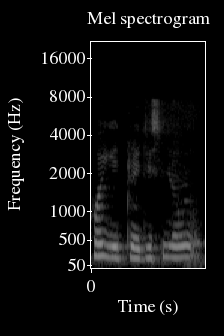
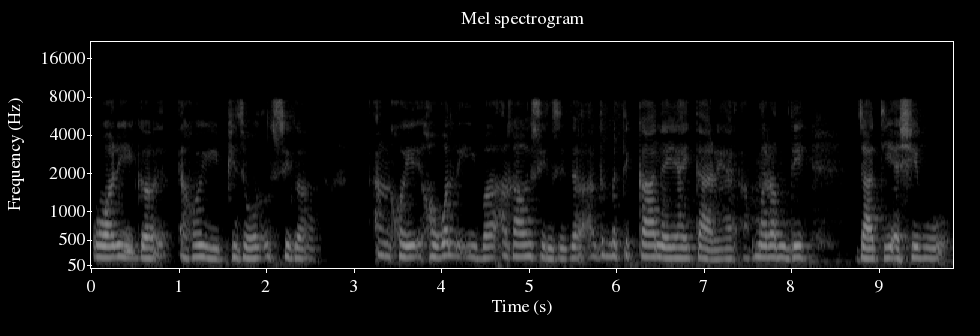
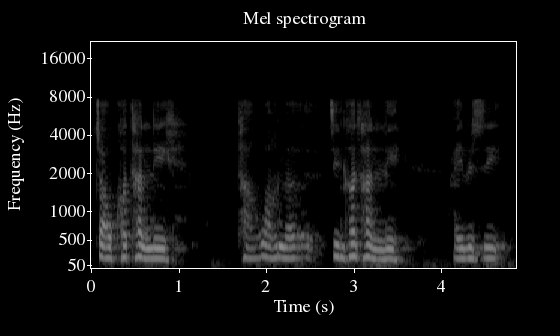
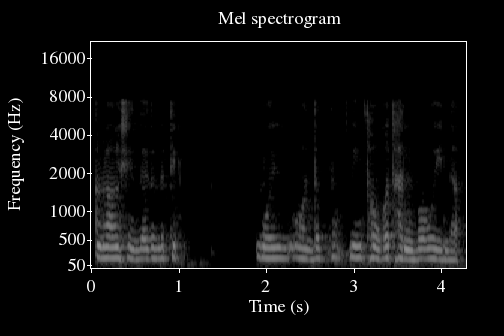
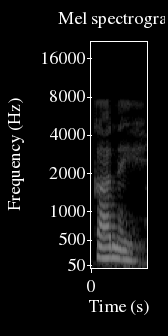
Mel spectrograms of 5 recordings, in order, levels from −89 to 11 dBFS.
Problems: none marked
